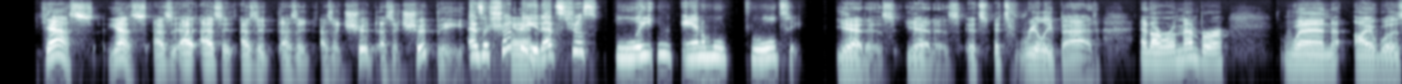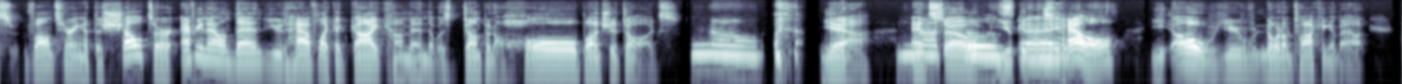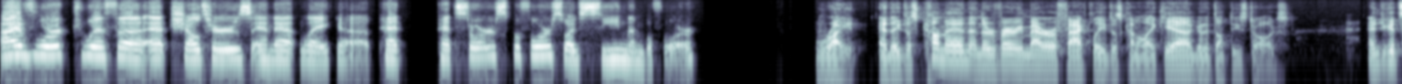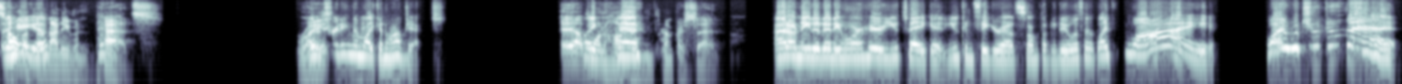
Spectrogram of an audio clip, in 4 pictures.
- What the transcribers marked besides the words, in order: other background noise; scoff; other noise
- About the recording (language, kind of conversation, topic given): English, unstructured, What do you think about adopting pets from shelters?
